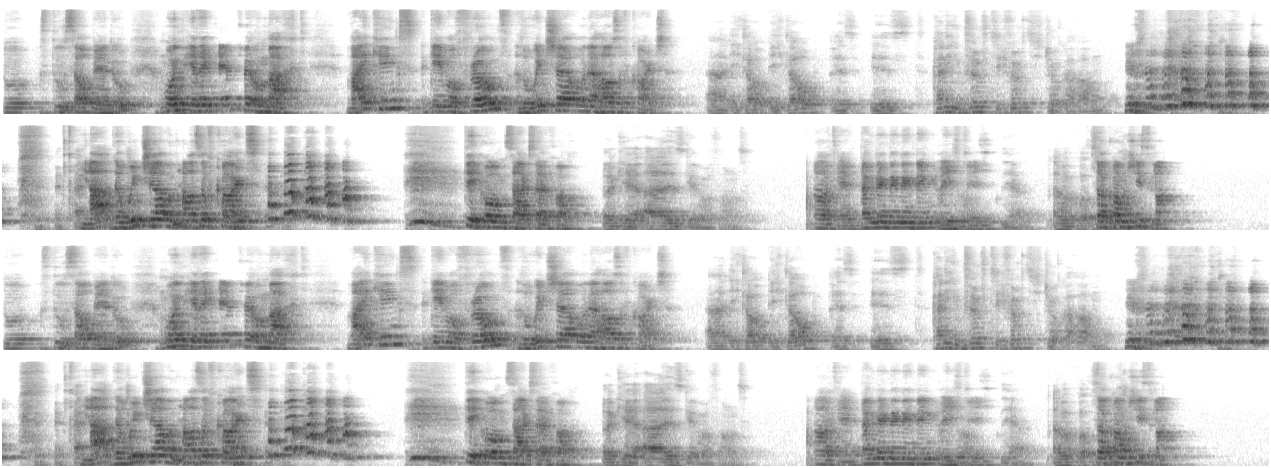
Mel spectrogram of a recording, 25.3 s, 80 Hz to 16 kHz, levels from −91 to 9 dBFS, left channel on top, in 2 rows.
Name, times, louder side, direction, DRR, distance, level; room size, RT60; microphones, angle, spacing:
voice 1, 0.5-2.9 3.4-6.5 11.2-13.0 13.4-16.2 16.7-18.4 20.8-22.5 23.6-24.3, left 2 dB, 55° left, 0 dB, 0.7 m, -22 dB
voice 2, 1.6-1.9 4.2-4.4 7.0-9.0 9.3-11.0 13.0-13.7 15.4-15.7 16.9-17.1 17.6-17.7 18.7-20.1 22.2-22.9 23.2-24.3, right 1 dB, 50° right, -3 dB, 0.8 m, -35 dB
3.0 x 2.1 x 2.3 m, 0.62 s
head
